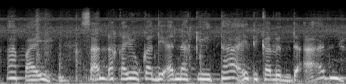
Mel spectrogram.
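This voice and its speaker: A woman's voice: on the high side, moderate pace, a little mellow, natural voice. A woman playing an anxious, fretful mother with a pleading manner and an Ilocano accent in a radio drama. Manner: pleading, exclaiming. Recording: distant mic, faint background noise.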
